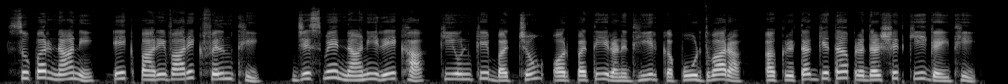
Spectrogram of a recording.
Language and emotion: Hindi, neutral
